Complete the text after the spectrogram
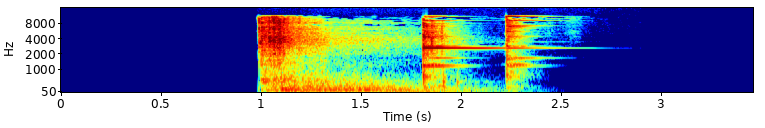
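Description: A metallic forging clang rings out briefly.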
